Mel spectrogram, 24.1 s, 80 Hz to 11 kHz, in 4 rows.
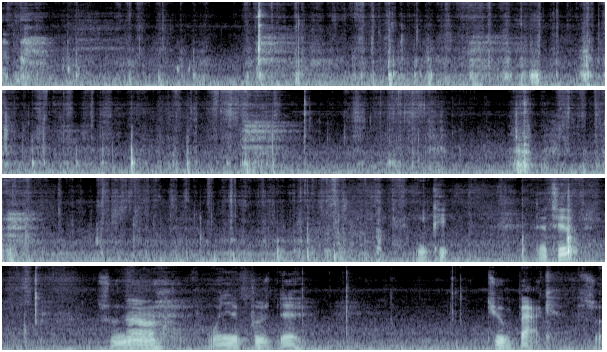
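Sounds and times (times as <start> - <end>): rubber rubbing scrapes: 0.0 - 18.4.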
